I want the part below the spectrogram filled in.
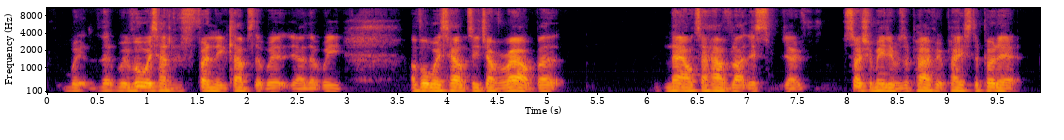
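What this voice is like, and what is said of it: South London accent. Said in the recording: “I'm based in South London, and as you can tell by my accent compared to you guys”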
